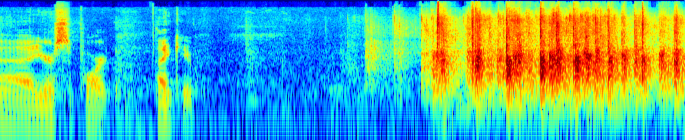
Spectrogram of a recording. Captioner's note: group applauding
